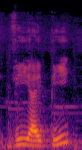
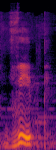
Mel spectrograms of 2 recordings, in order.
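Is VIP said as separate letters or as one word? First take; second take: letters; one word. First: Each letter is said separately. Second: The letters are said together as one word. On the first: It is treated as an initialism. "we have an initialism" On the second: It is treated as an acronym. "we have an acronym"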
